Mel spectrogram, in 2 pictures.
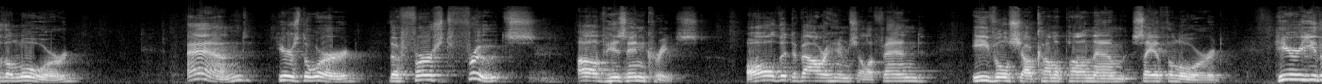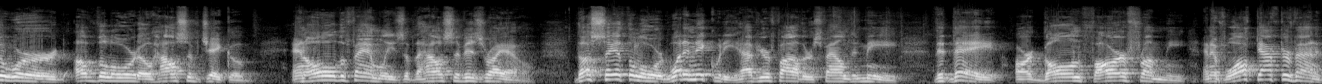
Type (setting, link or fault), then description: setting, large echoing room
